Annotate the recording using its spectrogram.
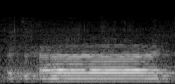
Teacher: make sure the mad al-lazim is longer, much longer than what you did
